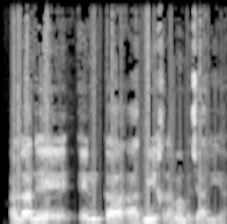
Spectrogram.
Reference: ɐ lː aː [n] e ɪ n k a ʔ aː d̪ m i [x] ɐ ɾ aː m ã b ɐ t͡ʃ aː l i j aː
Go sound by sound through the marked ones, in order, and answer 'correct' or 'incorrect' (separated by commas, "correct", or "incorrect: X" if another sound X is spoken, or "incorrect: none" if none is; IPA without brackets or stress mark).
correct, correct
